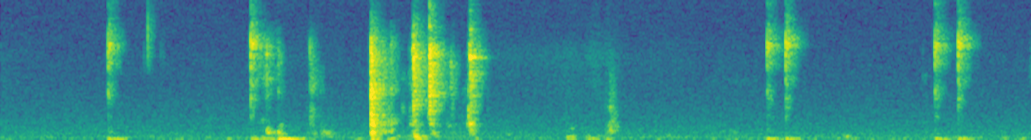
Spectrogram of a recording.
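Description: Keystrokes on a computer keyboard entering a spreadsheet formula, scattered clicks in short bursts with pauses between, close and fairly quiet, no talking.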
